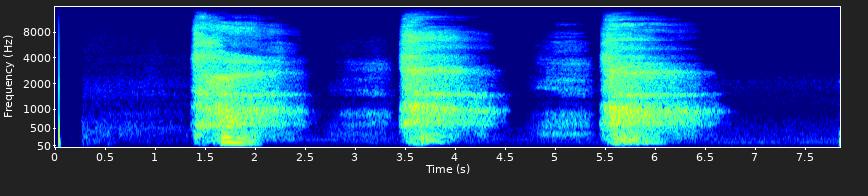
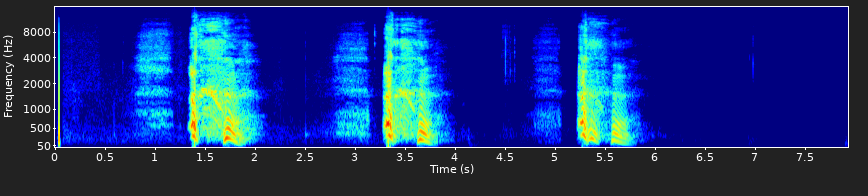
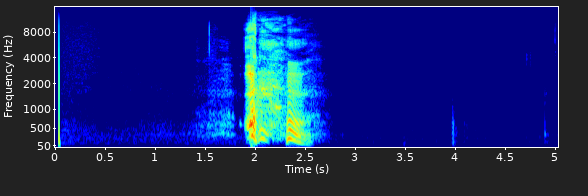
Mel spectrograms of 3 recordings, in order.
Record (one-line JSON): {"exhalation_length": "7.9 s", "exhalation_amplitude": 9992, "exhalation_signal_mean_std_ratio": 0.5, "three_cough_length": "7.9 s", "three_cough_amplitude": 32768, "three_cough_signal_mean_std_ratio": 0.26, "cough_length": "5.0 s", "cough_amplitude": 32766, "cough_signal_mean_std_ratio": 0.19, "survey_phase": "beta (2021-08-13 to 2022-03-07)", "age": "65+", "gender": "Male", "wearing_mask": "No", "symptom_cough_any": true, "symptom_runny_or_blocked_nose": true, "smoker_status": "Never smoked", "respiratory_condition_asthma": false, "respiratory_condition_other": false, "recruitment_source": "Test and Trace", "submission_delay": "2 days", "covid_test_result": "Positive", "covid_test_method": "ePCR"}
